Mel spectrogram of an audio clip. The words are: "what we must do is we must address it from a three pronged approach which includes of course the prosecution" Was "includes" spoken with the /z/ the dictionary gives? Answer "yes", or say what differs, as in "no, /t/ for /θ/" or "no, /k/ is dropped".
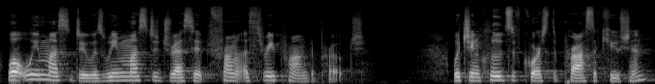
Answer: yes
